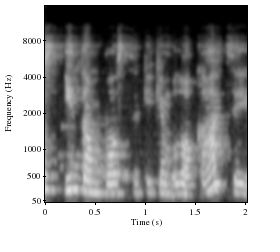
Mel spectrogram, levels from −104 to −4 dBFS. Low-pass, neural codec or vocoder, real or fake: 10.8 kHz; none; real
